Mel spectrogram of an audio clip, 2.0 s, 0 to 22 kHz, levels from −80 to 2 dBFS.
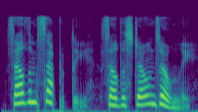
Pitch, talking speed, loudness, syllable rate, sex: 285 Hz, 210 wpm, -18 LUFS, 7.1 syllables/s, female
